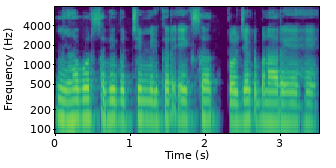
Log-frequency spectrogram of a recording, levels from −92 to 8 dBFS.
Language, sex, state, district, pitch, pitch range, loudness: Hindi, male, Bihar, Supaul, 135 Hz, 130-140 Hz, -16 LUFS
